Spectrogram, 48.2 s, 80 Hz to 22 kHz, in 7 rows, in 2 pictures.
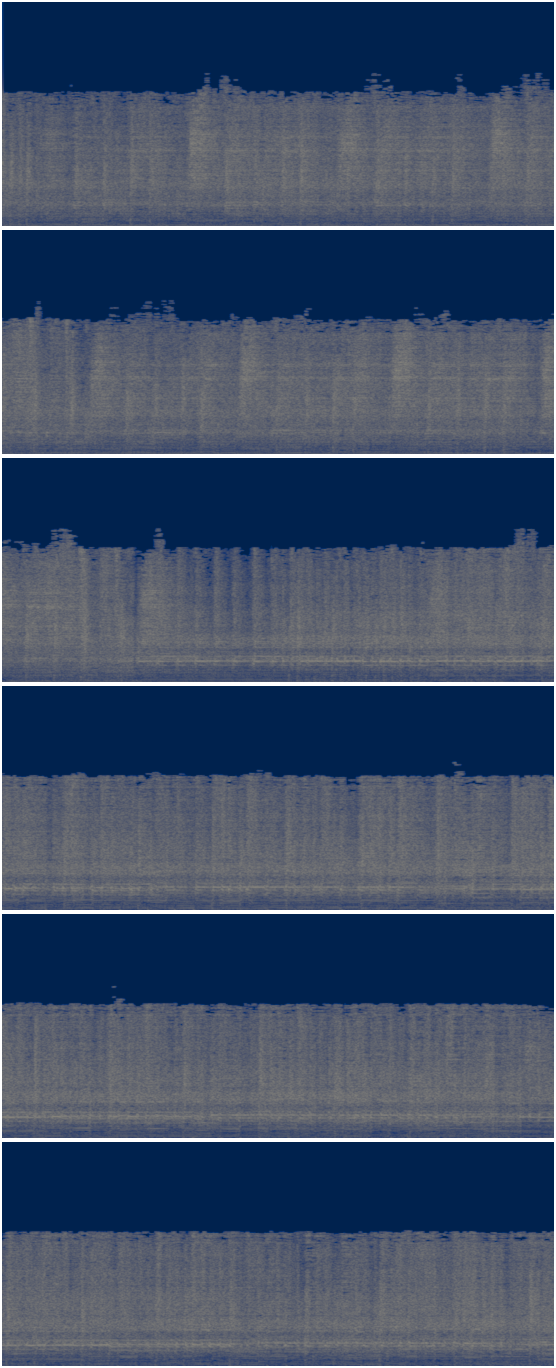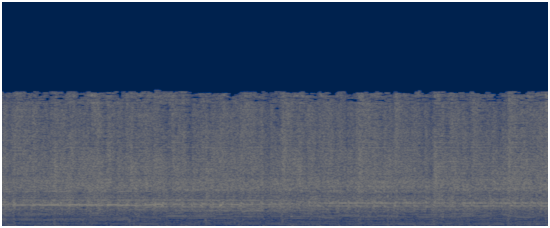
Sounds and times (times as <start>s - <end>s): Funk: 0.0s - 48.2s.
